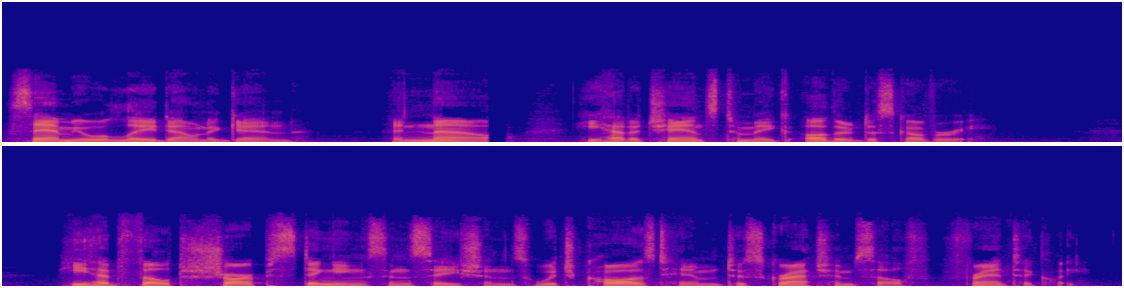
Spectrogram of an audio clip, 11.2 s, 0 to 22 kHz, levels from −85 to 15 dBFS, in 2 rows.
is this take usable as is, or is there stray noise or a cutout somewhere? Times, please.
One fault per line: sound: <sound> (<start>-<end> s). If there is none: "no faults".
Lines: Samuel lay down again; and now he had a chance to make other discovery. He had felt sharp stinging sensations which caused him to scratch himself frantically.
sound: dropout (2.4-2.5 s)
